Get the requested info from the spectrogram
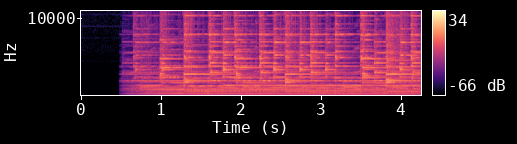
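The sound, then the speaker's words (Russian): Church bells of the Annunciation church in Ulyanovsk, Russia, ring out in a continuous peal, with repeated strikes on several bells layered over a sustained, resonant hum. The ringing is loud, with no voices. “Колокольный звон является важной частью церковной жизни любого храма.”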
